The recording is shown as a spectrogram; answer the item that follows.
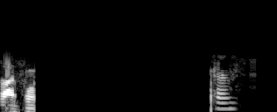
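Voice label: EMS DISP, radio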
